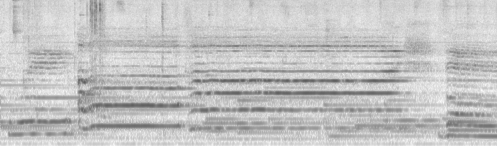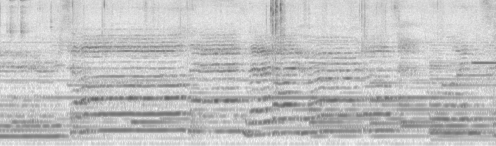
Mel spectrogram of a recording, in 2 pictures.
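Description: A young girl singing a solo into a microphone over instrumental accompaniment, in slow, long held notes.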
